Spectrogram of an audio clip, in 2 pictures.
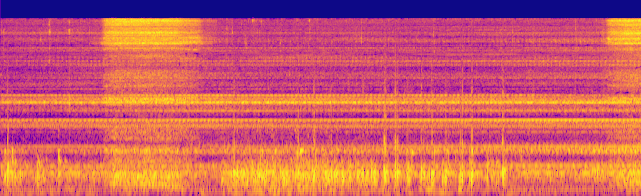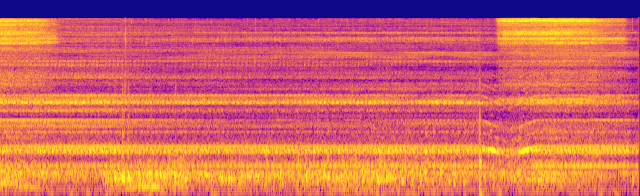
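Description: Air bubbles rush and hiss in short bursts.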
